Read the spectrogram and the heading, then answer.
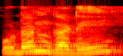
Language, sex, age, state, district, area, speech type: Santali, female, 45-60, Jharkhand, Bokaro, rural, spontaneous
